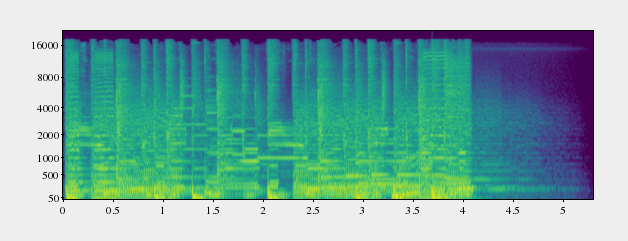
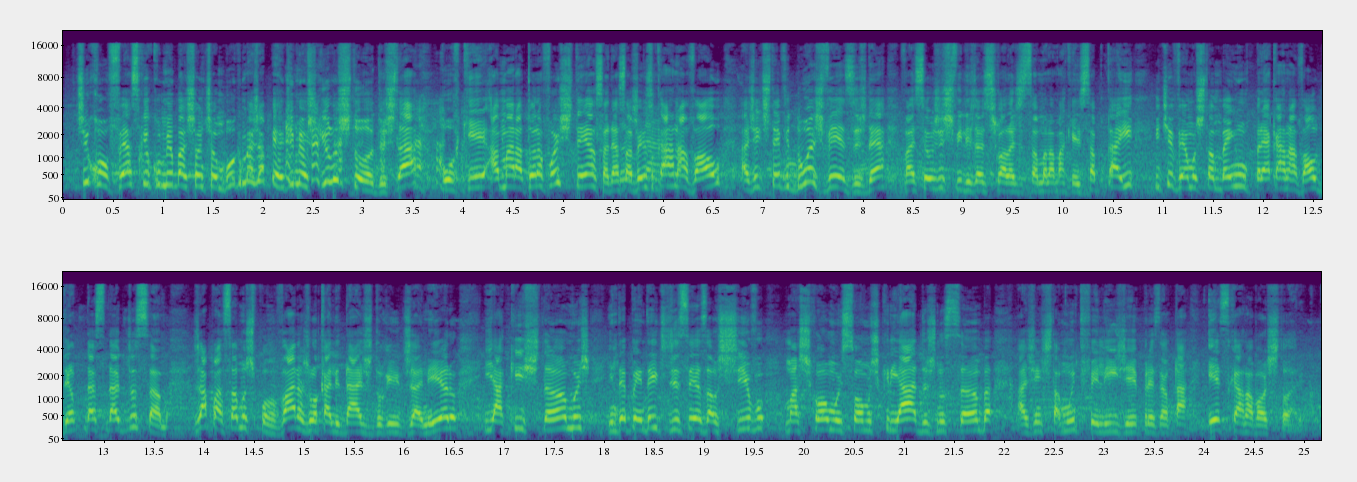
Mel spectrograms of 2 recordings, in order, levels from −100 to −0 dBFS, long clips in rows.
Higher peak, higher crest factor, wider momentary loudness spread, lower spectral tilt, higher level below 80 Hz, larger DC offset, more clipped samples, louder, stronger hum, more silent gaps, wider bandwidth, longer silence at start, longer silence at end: first, 0 dBFS vs -4 dBFS; about the same, 14 dB vs 18 dB; about the same, 5 LU vs 5 LU; first, -4.5 dB/octave vs -2 dB/octave; first, -22 dBFS vs -70 dBFS; neither; neither; first, -14 LUFS vs -21 LUFS; neither; neither; about the same, 18 kHz vs 17 kHz; about the same, 0 s vs 0 s; first, 0.9 s vs 0 s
